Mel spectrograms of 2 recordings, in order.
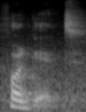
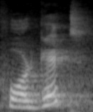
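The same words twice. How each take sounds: First: The first vowel sounds like a 'u'. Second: The first vowel sounds like a full 'o'. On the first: The speaker calls it right. "if this O is a U" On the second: The speaker calls it wrong. "It's not forget"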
